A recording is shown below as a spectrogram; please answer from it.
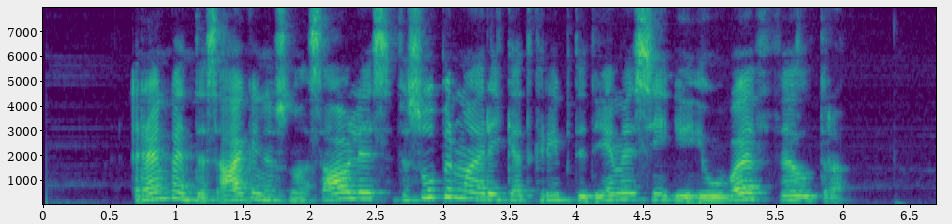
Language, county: Lithuanian, Kaunas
